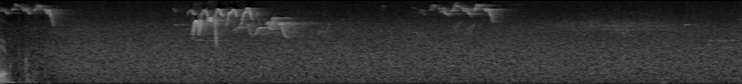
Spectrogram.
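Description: A small bird chirping in three quick runs of high, falling notes: a short one at the start, the loudest a couple of seconds in, and a fainter one about six seconds in. A steady outdoor hiss lies underneath.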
